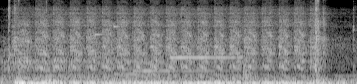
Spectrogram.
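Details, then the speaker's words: Honda Civic EF sedan after timing belt work, with the fuel pump just rewired after being left disconnected: steady rhythmic cranking with no firing; owner suspected jumped timing but now doubts it: crank no start. "nothing more fuel more fuel God damn I thought for sure I don't think it's out of time okay so that wasn't it that was a good idea and at least it quit making a now it just turns over so I know"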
